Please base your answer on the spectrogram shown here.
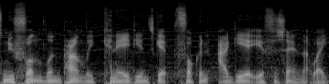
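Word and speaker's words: Newfoundland: And yes, it is pronounced New Fundland. I I kept saying Newf Foundland, but you know, it's New Land that you found, but no, it's New Funland.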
